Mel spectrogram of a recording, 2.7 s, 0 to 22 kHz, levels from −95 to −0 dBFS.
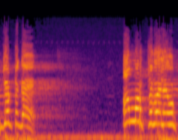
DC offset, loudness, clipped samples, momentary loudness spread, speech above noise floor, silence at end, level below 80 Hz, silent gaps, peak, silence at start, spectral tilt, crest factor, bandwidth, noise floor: under 0.1%; -17 LUFS; under 0.1%; 21 LU; 22 dB; 0 s; -38 dBFS; none; -4 dBFS; 0 s; -3 dB/octave; 16 dB; 13 kHz; -39 dBFS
